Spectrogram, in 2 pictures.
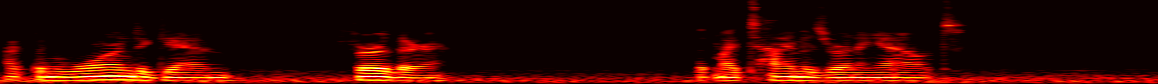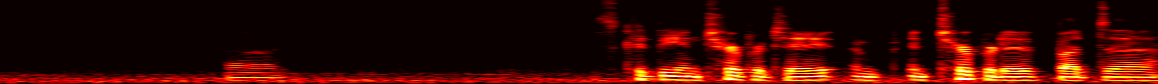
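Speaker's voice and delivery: ordinary delivery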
